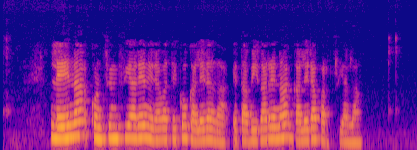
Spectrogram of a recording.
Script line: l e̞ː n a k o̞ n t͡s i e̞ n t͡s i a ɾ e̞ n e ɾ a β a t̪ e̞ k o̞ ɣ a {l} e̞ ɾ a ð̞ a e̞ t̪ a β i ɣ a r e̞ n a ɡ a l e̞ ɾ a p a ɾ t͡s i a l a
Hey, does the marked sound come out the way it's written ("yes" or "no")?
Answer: yes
